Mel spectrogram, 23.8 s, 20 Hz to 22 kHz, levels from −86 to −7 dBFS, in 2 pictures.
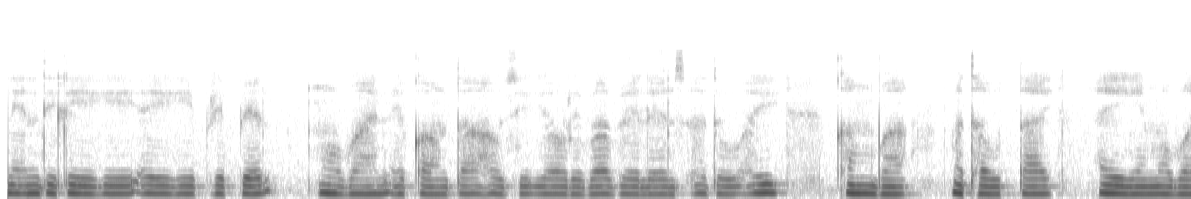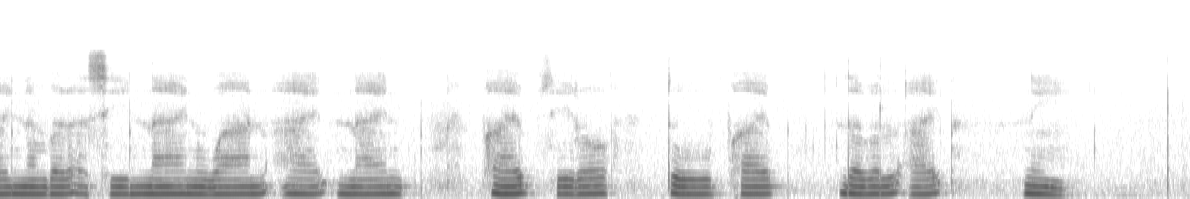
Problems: none marked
